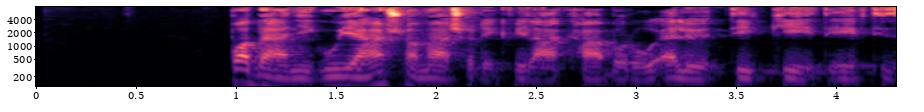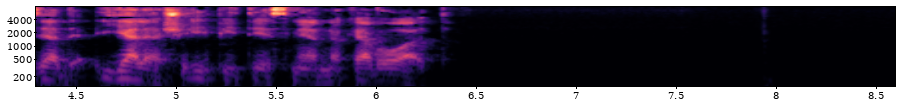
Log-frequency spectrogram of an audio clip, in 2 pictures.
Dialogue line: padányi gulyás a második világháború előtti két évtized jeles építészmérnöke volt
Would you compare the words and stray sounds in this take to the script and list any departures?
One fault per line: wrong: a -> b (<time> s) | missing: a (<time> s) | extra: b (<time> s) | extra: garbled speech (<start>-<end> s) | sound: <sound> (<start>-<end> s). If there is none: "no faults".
no faults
